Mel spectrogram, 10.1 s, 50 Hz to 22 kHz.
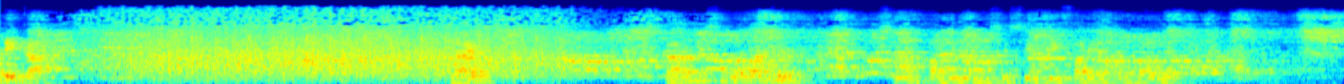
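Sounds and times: crowd applause: 0:00.6 - 0:05.0.

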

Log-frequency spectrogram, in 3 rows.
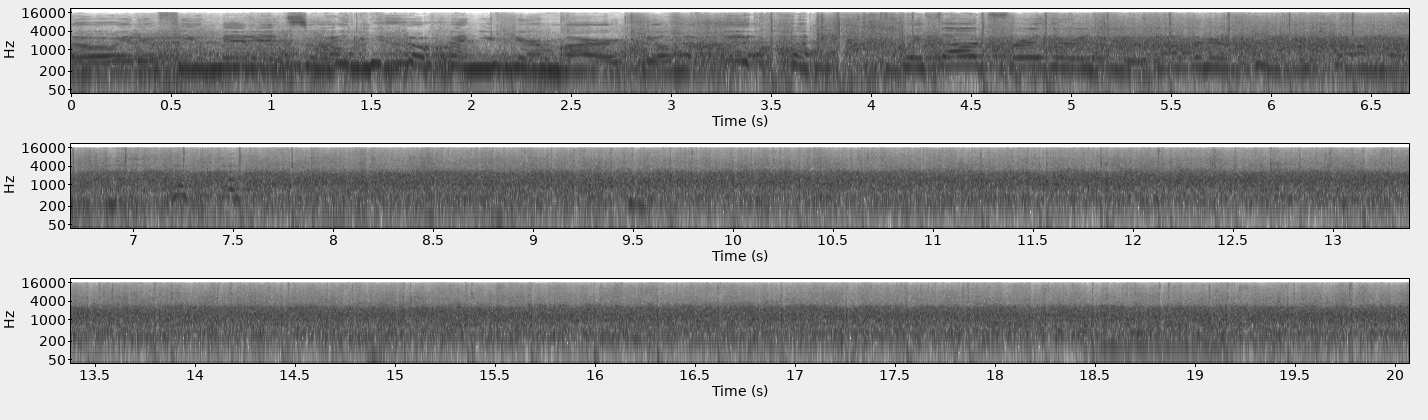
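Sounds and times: audience applauding: 0:01.3 - 0:20.0.

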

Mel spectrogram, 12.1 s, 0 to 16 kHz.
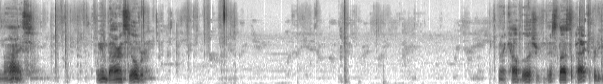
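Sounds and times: faint rustling of cards: 0:00.5 - 0:04.9, 0:05.7 - 0:08.4, 0:09.3 - 0:12.0.

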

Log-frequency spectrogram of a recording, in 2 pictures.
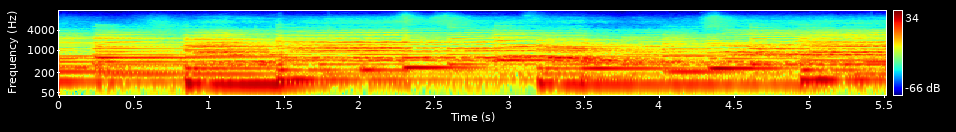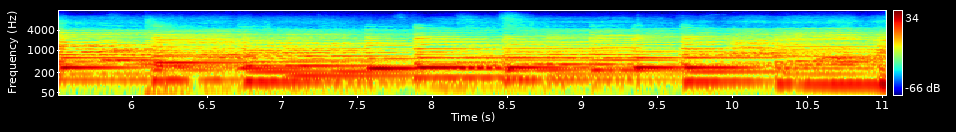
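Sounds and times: choir singing in parts: 0:00.6 - 0:11.0.

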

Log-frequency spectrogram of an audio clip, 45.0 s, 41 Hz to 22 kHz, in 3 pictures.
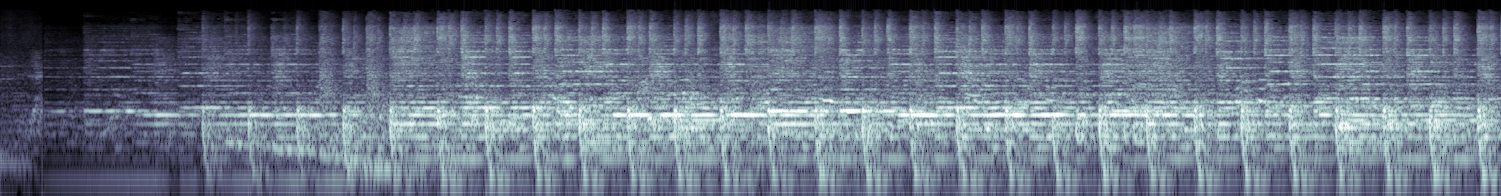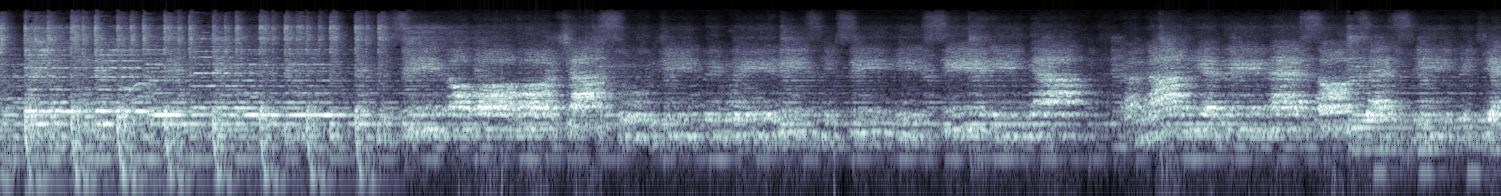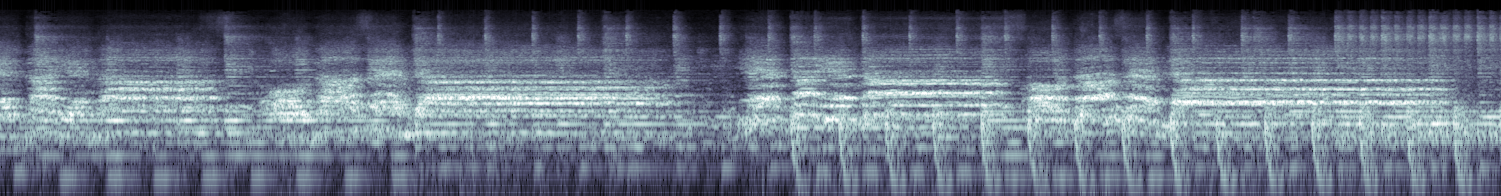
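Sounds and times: instrumental backing track: 0:00.0 - 0:45.0
steady bass beat: 0:02.5 - 0:18.8, 0:37.2 - 0:45.0
children's choir singing: 0:04.0 - 0:45.0.

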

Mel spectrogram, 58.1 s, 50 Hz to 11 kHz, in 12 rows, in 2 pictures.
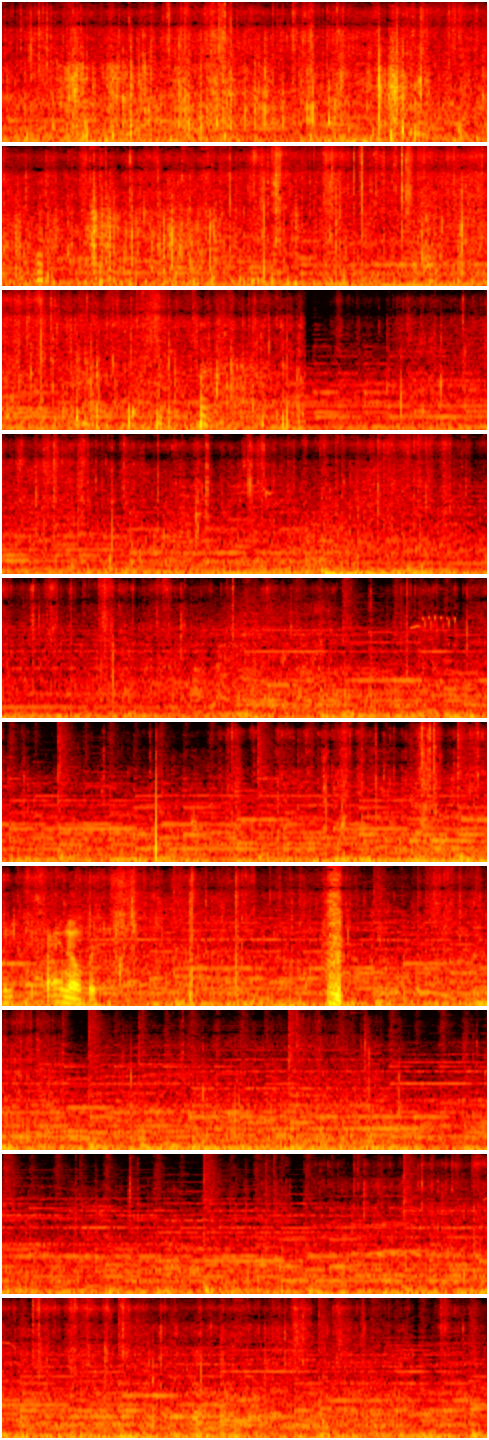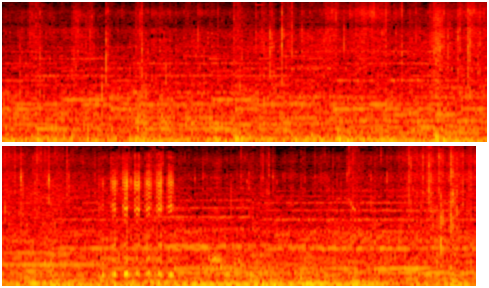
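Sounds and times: rustling: 0:00.0 - 0:40.3, 0:40.9 - 0:58.0
background music: 0:00.0 - 0:58.0
goats feeding: 0:00.0 - 0:58.0
goat calls: 0:54.3 - 0:55.2.

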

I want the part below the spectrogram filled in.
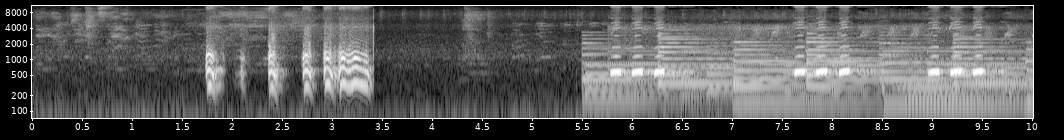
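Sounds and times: bird hooting: 0:01.8 - 0:03.4, 0:05.7 - 0:06.6, 0:07.6 - 0:09.9.

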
